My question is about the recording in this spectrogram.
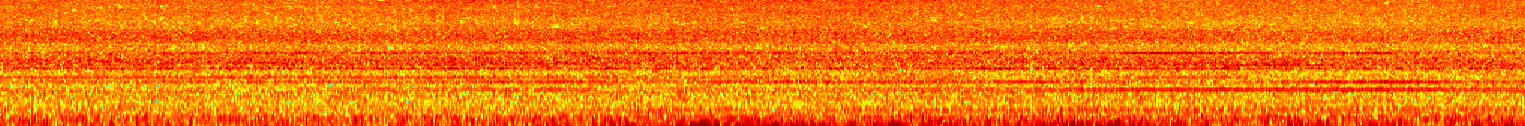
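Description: Steady hum of a running electric motor-driven pump: a low drone with several thin, steady high tones above it. It is the jockey pump, which runs almost continuously to keep the firewater line pressurized.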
